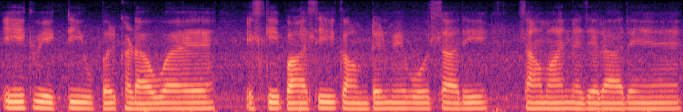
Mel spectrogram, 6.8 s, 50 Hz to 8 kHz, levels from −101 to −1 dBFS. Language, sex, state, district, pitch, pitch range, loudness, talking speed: Hindi, male, Rajasthan, Jaipur, 155 Hz, 150-155 Hz, -19 LUFS, 160 wpm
